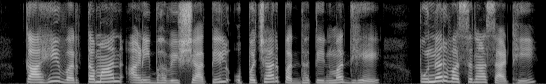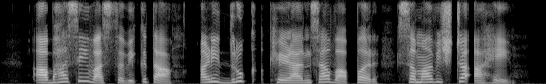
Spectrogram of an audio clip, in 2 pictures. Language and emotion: Marathi, neutral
